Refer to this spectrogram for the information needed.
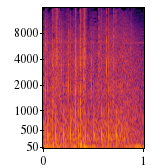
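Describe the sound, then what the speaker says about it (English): Rapid bursts of gunfire in the Warzone video game, a dense, loud volley of crackling shots that run without a break through the whole short moment. "they're all shooting at me"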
